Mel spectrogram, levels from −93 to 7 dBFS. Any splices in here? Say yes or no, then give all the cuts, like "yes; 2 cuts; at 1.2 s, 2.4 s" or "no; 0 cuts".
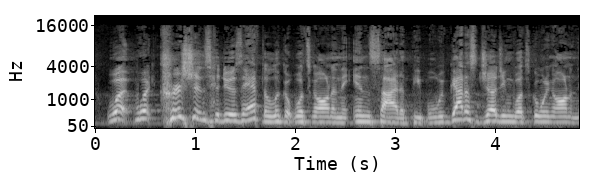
yes; 4 cuts; at 1.2 s, 1.7 s, 2.2 s, 3.8 s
